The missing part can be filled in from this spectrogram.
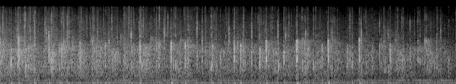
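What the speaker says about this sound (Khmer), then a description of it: "សូមសម្លេងស្វាគមន៍ដល់ពួកគាត់មួយ" An audience applauds a group of performers on a TV show stage, a sustained burst of clapping from many hands at moderate distance, steady throughout with no one speaking over it.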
